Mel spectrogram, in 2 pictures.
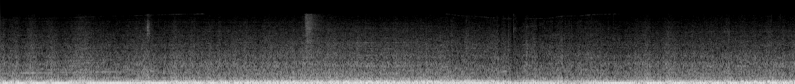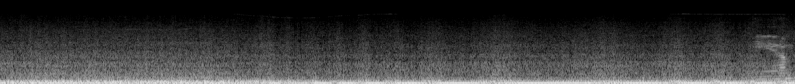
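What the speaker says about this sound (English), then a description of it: "Turn off the old Jake brakes so I can actually shift" A big truck engine rumbling with a deep, steady low drone while driving with the Jake brakes turned off, gear shifts barely distinct under the constant heavy engine noise and cab rattle.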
